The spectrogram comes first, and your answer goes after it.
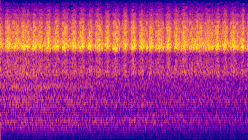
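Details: Cicadas on a Greek island shore of the Adriatic sea, singing in the heat; a continuous high rasping whir with a rhythmic throb near three beats a second, backed by soft breaking surf.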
